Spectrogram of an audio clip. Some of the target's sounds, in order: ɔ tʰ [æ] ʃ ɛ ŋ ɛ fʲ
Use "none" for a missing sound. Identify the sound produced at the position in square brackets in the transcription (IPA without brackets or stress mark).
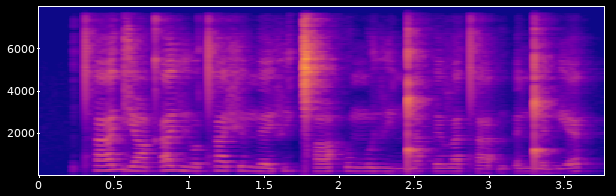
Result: a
